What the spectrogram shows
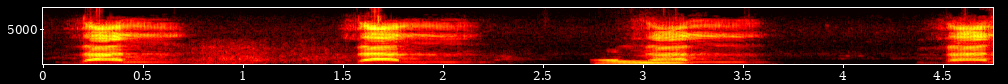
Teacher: এই জালটা উচ্চারণ হবে আবার আমাদের জিহ্বার আগা সামনের দুই দাঁতের আগার সঙ্গে, অর্থাৎ সা সা অক্ষরটা যেখান থেকে উচ্চারণ হয়েছে, এই জালটা ওইখান থেকে উচ্চারণ হবে।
